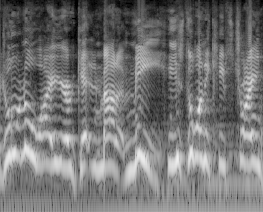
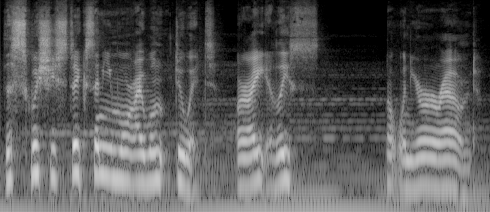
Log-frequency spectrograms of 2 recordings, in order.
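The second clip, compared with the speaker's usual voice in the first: low, very soft, halting promise; tender apology; 5 semitones lower, 6 dB quieter than usual. Acted. Range promising mate not to kill, tender and low. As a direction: make peace quietly, voice sunk low.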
